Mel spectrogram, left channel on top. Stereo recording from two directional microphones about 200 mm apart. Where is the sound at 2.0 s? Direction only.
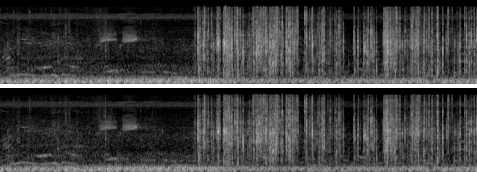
25° left (ahead or behind).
